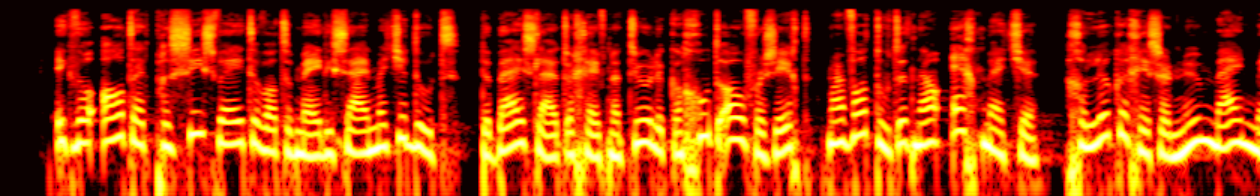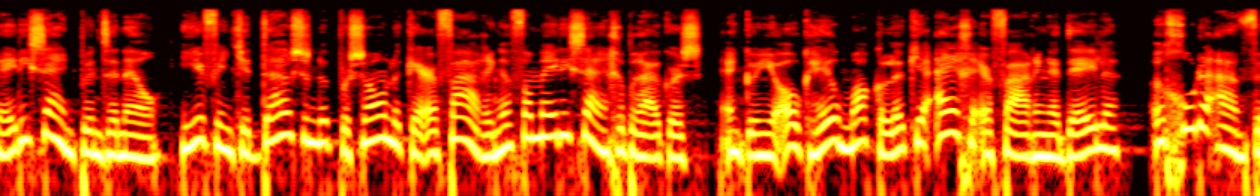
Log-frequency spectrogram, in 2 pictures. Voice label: Commercial; Mijnmedicijn 2009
